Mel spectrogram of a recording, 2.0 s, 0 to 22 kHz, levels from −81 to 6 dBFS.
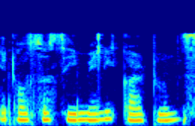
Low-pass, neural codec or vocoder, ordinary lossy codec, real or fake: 7.2 kHz; none; MP3, 32 kbps; real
